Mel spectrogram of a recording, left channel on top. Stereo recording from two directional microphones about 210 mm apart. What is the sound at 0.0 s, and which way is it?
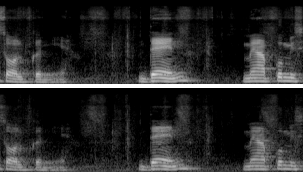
Speech, 40° left (ahead or behind).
